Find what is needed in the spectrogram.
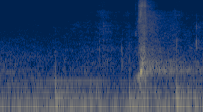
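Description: A badminton player's footwork and backhand overhead practice swing on a wooden court floor: faint shoe sounds, then one short, sharp swish or squeak about one and a half seconds in.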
